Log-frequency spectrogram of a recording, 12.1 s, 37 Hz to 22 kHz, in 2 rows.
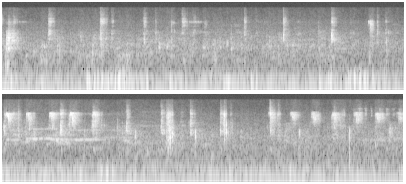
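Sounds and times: small bird chirping: 2.5 - 7.7, 10.0 - 12.0.

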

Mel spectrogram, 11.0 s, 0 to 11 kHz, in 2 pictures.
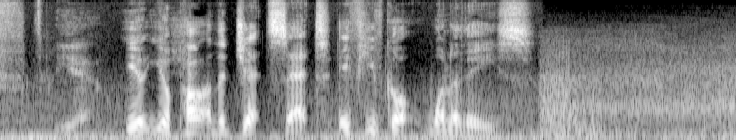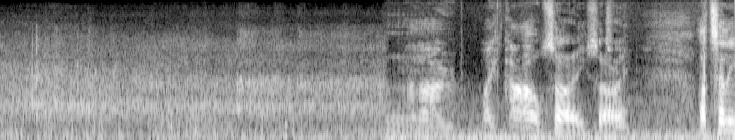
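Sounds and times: car road noise on tarmac: 0.0 - 11.0
wind buffeting microphone: 3.8 - 10.6.

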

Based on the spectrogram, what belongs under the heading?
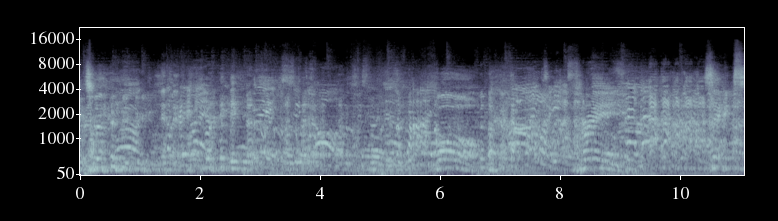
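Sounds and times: overlapping group chatter: 0.0 - 11.0.

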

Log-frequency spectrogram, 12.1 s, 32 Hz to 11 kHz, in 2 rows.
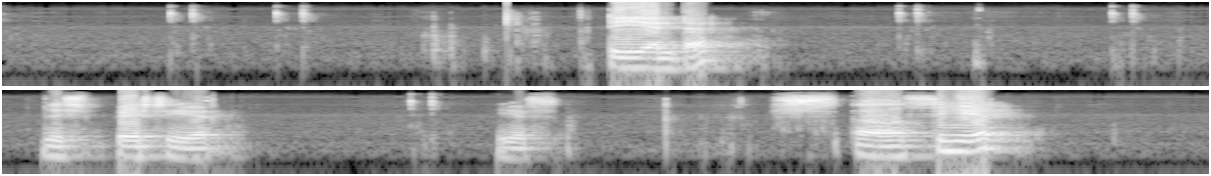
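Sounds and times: computer mouse clicking: 0.8 - 1.6, 4.5 - 5.8, 8.0 - 8.3.

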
